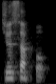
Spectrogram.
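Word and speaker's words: Giuseppe: It is pronounced Japo.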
